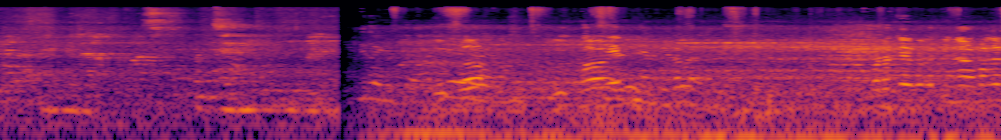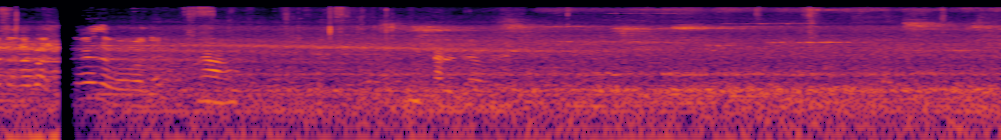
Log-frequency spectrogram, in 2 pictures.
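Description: A Hyderabad metro train at a station, with rolling rumble, squealing wheels and clattering, joined by chatter and an announcement-like voice over the rail noise throughout.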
